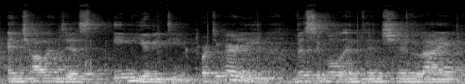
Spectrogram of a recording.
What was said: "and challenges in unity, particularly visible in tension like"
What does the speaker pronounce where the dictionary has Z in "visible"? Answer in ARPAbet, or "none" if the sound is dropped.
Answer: S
